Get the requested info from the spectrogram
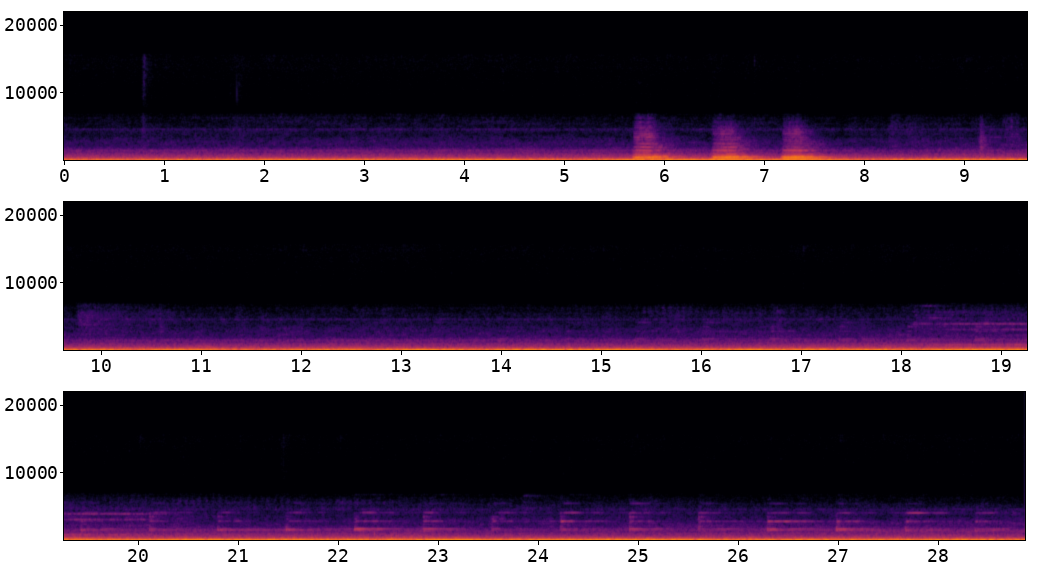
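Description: Freight train of diesel locomotives rumbling steadily past, with three short horn blasts about six seconds in. From about two-thirds of the way in, thin high squealing, typical of steel wheels on the rails, rides over the rumble.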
